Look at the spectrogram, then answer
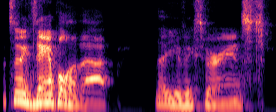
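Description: A man with an Ozark accent talking casually as an interviewer, in a halting, self-interrupting way. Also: mid-range voice, expressive, bright, forceful tone, low-quality recording. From Southwest Missouri Ozarks, USA.

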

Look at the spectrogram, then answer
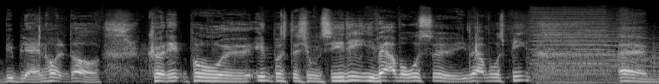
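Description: A man swears his way through an animated anecdote, throwing in sound effects. His voice sits a little high, and music plays clearly behind him. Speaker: storyteller. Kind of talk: casual anecdote.

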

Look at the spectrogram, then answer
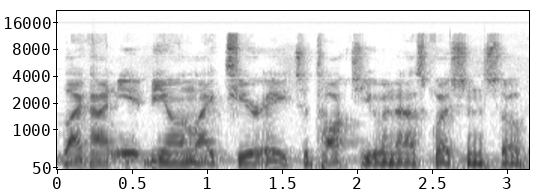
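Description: A man's voice: low-pitched, quick pace, soft background music. A young man talking like a frat bro, casual, slangy and full of swearing, as a caller on a talk show. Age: young adult. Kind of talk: casual chat.

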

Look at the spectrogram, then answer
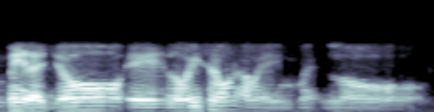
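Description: A man's voice: mid-range voice, slow pace. A man calling a radio show, chatting casually and familiarly in slang, with hesitant starts. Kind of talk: casual call-in chat. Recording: muffled lo-fi telephone call.

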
